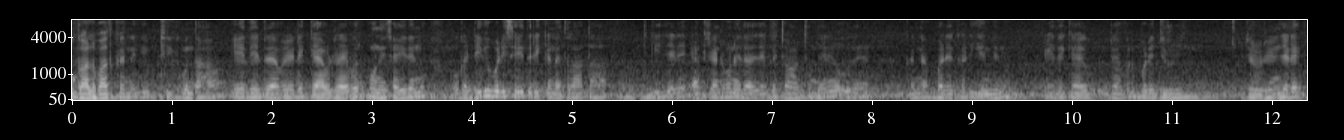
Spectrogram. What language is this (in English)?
Dogri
